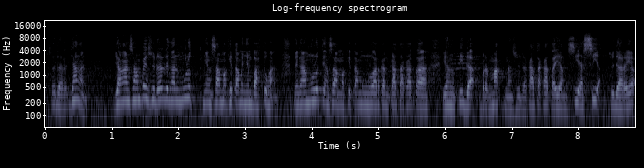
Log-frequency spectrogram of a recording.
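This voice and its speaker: High, bright-voiced male pastor preaching. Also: slight background noise. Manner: humorous storytelling, repeatedly addressing the congregation; calls for amen and audience responses. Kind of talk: sermon. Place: church service, also streamed live.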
